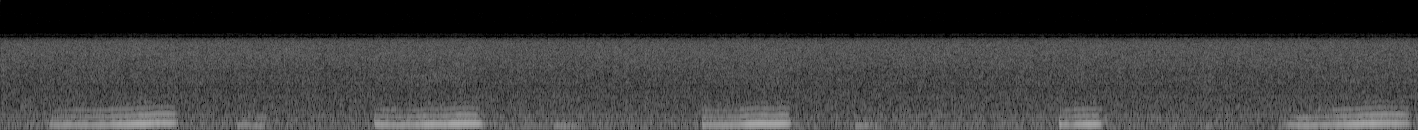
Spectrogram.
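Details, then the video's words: Pet cat asleep and snoring, five steady whistled snore tones about a second long, repeating roughly every three seconds, each low, humming and gently rising, over a quiet indoor background. "my cat snores.....!"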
